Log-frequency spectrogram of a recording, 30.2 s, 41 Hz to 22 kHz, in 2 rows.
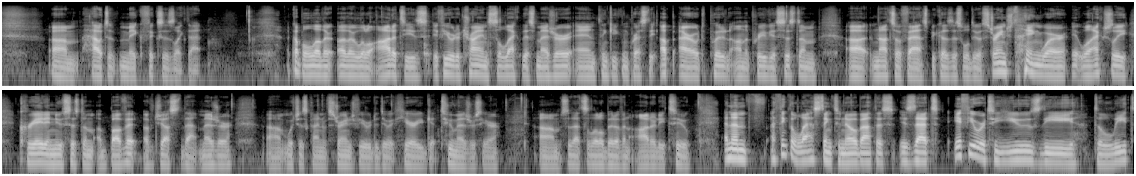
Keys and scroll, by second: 10.5 Up, 18.4 super+z, 20.4 Up, 22.0 super+z.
